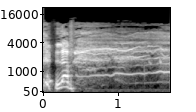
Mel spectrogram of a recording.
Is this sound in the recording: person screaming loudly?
yes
